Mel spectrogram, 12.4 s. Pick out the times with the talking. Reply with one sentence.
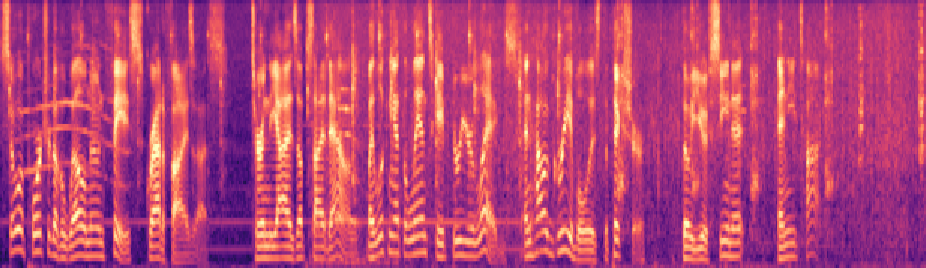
The talking can be heard from 0.0 to 10.9 s.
